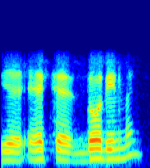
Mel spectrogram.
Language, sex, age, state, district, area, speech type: Hindi, male, 30-45, Bihar, Darbhanga, rural, conversation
